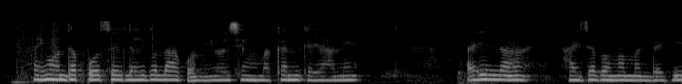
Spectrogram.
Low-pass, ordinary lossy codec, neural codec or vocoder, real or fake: none; none; none; real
